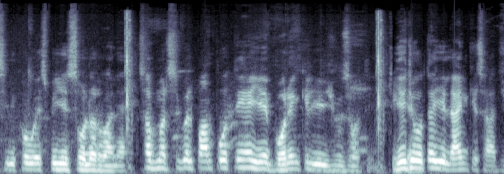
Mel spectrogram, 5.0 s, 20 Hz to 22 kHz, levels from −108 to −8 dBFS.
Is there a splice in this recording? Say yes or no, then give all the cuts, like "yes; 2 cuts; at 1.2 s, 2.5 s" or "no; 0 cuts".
yes; 2 cuts; at 1.4 s, 3.9 s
